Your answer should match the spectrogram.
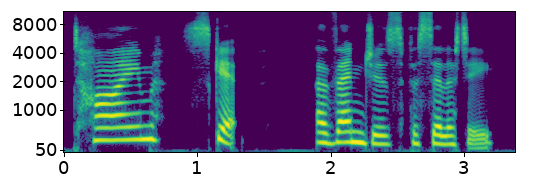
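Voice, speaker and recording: Clear-voiced woman narrating a story. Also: on the high side, expressive, takes it slowly, no echo, studio quality. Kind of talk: scripted fan fiction narration.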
